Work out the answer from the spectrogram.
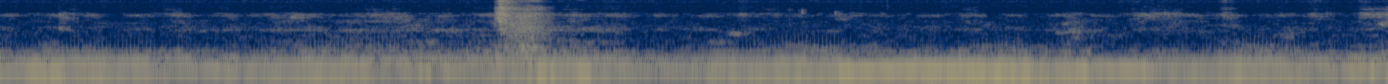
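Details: Steady low electrical hum in a small room with faint murmuring and one brief rustle; no animal sound is heard.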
